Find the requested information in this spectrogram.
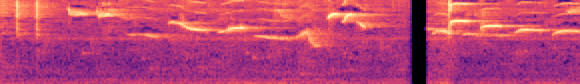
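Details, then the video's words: Singing brown-chested jungle flycatcher, played as a lure for lazy birds: a rapid, varied string of clear high whistles, some rising, some falling, with a short pause before a fresh burst. "PANCINGAN SRDC GACOR BONGKAR ISIAN/BURUNG MALAS BUNYI AUTO EMOSI RESPON NYAUT!!!"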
